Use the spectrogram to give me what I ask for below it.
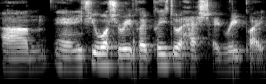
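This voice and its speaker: A man with an Australian accent speaks very fast, his medium-pitched voice keeping fairly even intonation. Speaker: dietitian. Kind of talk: live stream Q&A. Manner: casual, hesitant with fillers.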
